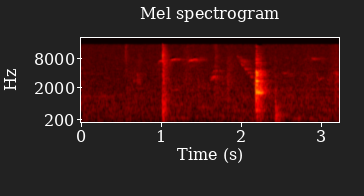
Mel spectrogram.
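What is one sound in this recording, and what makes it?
A ceramic bowl and dishes clink and knock as they are set down.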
